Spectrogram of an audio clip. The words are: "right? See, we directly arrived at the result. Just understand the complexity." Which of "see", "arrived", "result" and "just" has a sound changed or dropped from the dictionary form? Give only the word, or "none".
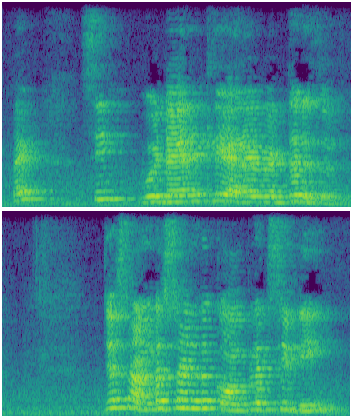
arrived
